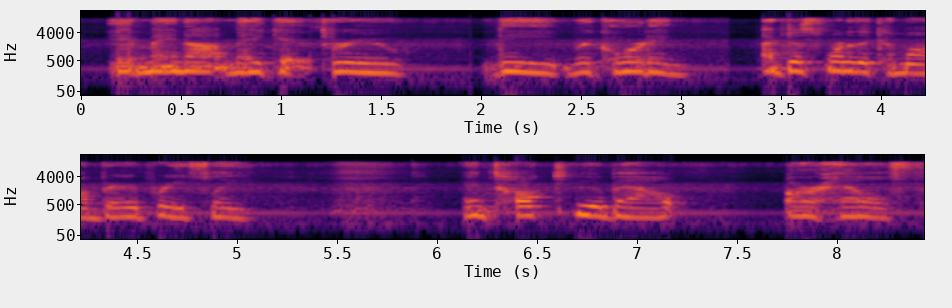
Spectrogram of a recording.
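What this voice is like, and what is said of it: Hoarse, failing voice. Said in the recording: “as you can tell, I am losing my voice completely”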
